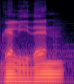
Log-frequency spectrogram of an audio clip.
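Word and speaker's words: Glidden: Un granjero llamado Joseph Gliden, pronunciado Geliden, presenta una patente para un nuevo producto, alambre de púas moderno.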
